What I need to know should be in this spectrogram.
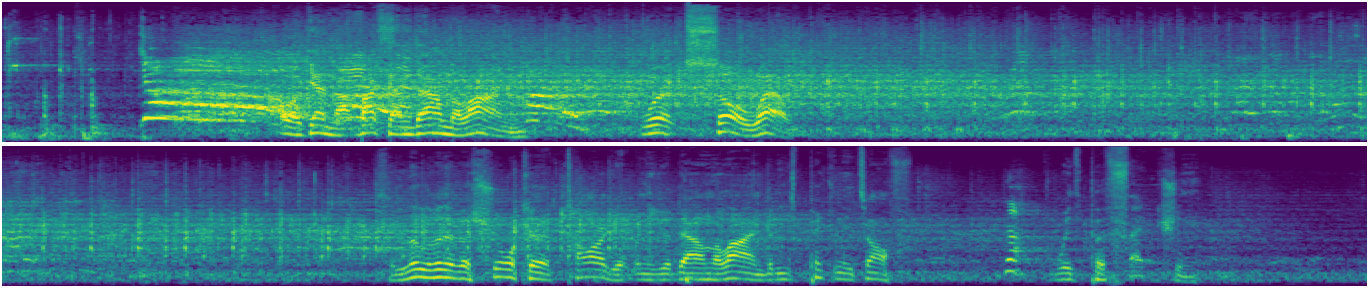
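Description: A crowd cheers and shouts in a large hall.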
